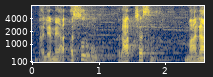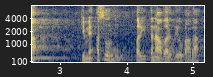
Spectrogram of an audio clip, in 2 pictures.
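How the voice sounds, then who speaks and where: A man voicing a humble male demon who pleads softly and low in a devotional tale, heard with long hall reverb and faint music. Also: animated, moderate pace, natural voice. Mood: pleading.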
